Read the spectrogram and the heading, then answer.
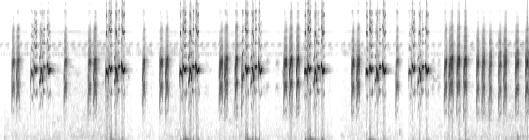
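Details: Trapping-lure song of a sooty-headed bulbul, lively bursts of scratchy chirps and bright, bubbling whistled phrases delivered roughly every second, ending in a fast run of chirps.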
